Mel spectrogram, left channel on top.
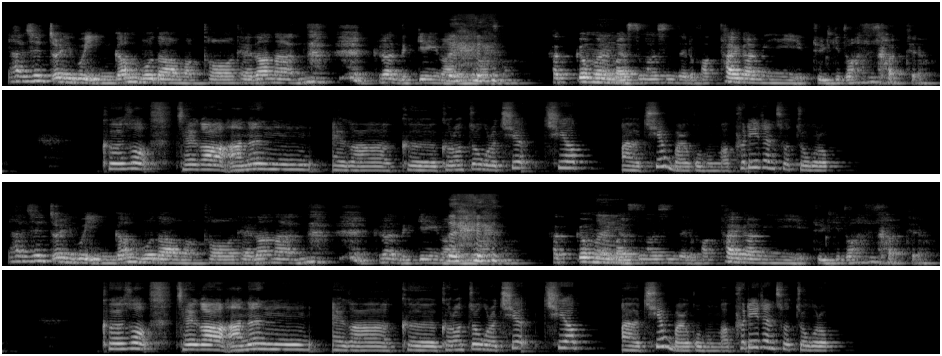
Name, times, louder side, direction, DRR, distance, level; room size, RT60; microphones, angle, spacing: voice 1, 0.1-4.9 5.5-9.3, left 2 dB, 85° left, 1.1 m, -25 dB
voice 2, 4.4-5.0 5.9-6.2 10.4-15.2 15.6-17.6, right 3 dB, 25° right, 0.6 m, -25 dB
9.6 x 3.5 x 2.9 m
head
